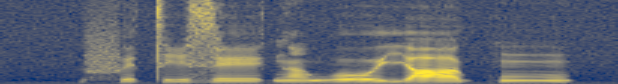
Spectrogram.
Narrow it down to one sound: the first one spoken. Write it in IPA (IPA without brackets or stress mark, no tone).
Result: f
